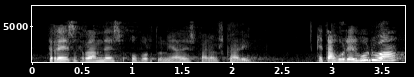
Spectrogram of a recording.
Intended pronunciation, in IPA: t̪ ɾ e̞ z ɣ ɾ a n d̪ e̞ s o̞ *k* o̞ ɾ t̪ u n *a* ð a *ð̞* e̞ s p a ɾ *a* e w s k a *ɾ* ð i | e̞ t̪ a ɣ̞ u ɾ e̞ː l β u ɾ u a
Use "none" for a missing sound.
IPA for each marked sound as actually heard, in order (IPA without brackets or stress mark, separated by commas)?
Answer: p, i, ð̞, a, none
